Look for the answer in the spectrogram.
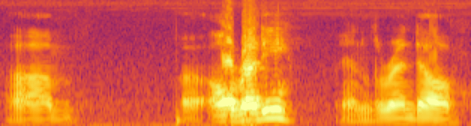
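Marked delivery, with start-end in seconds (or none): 1.3-2.0 raised, louder captain's call; captain's mild yell. A narrator's reading. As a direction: call out a check to the crew, half yelled. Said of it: "he, uh, yells out".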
